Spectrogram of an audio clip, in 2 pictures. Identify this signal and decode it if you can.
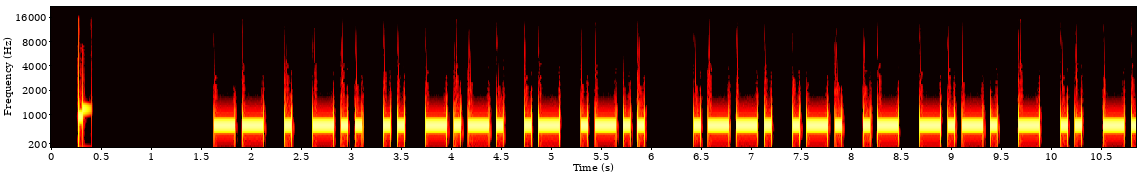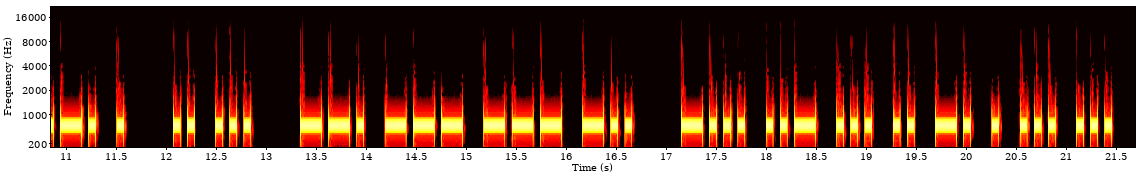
Morse code, heard as a keyed tone, about 17 wpm, 700 Hz. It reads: MEDICAL PRACTICE IS GOOD BUSINESS
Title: Sentences from Top 1000 Words - Review Part 5 - 17wpm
